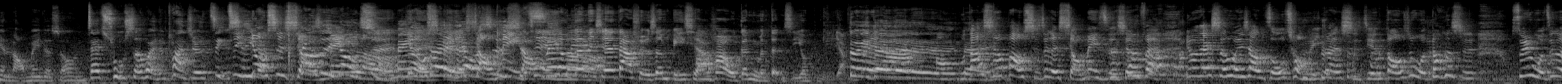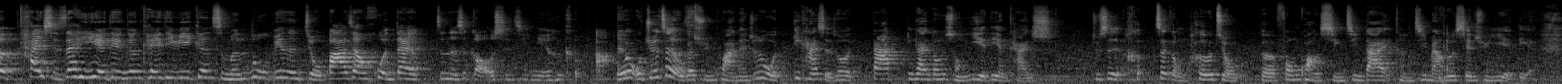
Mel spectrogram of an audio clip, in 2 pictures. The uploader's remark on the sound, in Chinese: 喝酒那些事系列由於是試錄集，收音設備非常陽春，請海涵～。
